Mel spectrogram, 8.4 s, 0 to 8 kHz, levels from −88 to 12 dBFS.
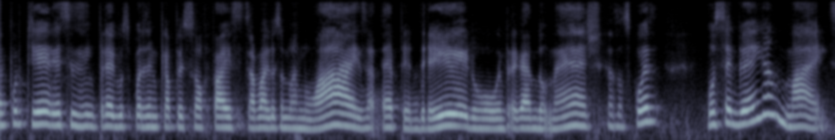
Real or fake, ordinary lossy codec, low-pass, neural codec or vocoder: fake; none; none; codec, 16 kHz, 1 kbps, FreqCodec, larger model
